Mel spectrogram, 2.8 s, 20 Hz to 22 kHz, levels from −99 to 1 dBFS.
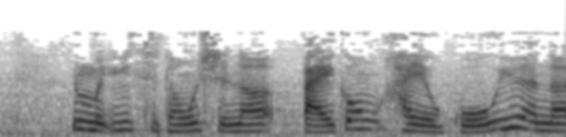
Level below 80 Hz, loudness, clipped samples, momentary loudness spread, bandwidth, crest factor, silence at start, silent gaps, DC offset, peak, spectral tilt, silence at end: -54 dBFS; -21 LUFS; under 0.1%; 5 LU; 8.8 kHz; 20 dB; 0 s; none; under 0.1%; 0 dBFS; -5.5 dB/octave; 0 s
